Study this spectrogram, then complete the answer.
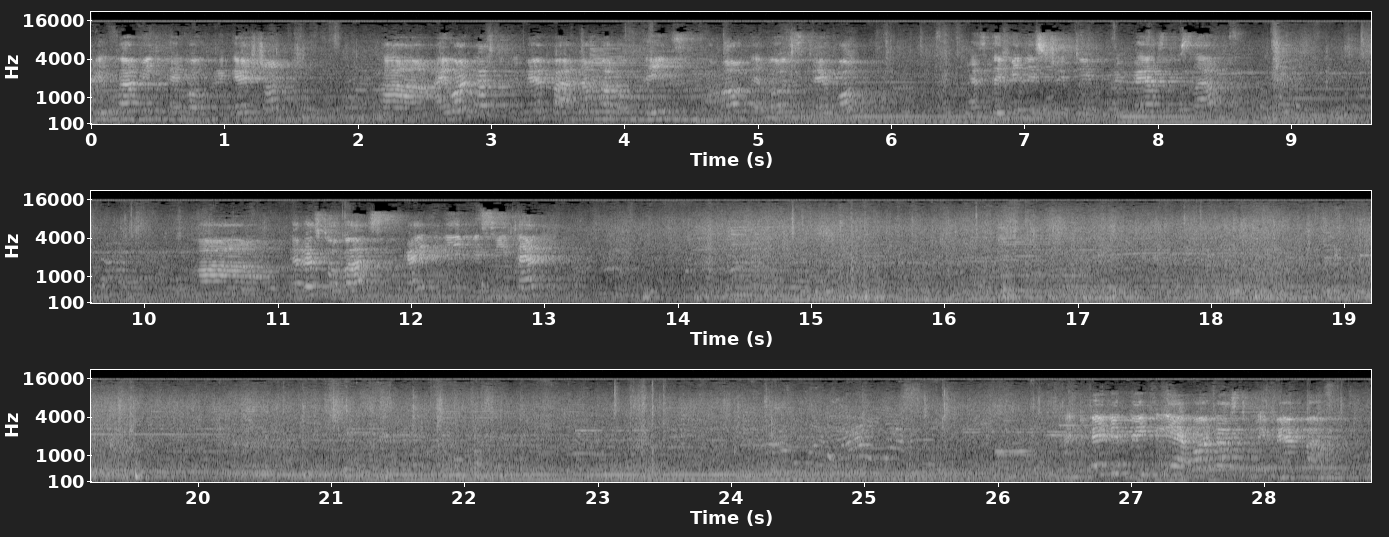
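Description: A young woman speaks with feeling into a microphone, heard over loudspeakers.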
